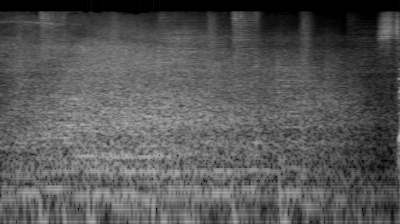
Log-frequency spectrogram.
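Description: Ford Bronco driving, its road and wind noise swelling over the first second and then slowly fading, as in a pass-by, under background music.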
